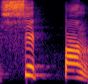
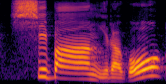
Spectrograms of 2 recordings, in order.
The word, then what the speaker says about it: 시방: 네, 십방 하면 발음이 너무 억세기 때문에 시방 발음을 완화시켜서 시방이라고 한다고 했습니다.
